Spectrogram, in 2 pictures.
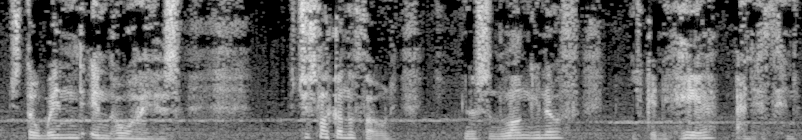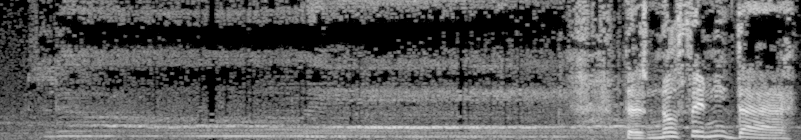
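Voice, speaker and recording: A man's voice: a little high, sing-song, moderate pace, noisy background. An actor playing an irritable, stubborn, panicky suit-and-tie man stranded in snow, testy and sarcastic, in a radio horror drama. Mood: dismissive, uneasy.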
